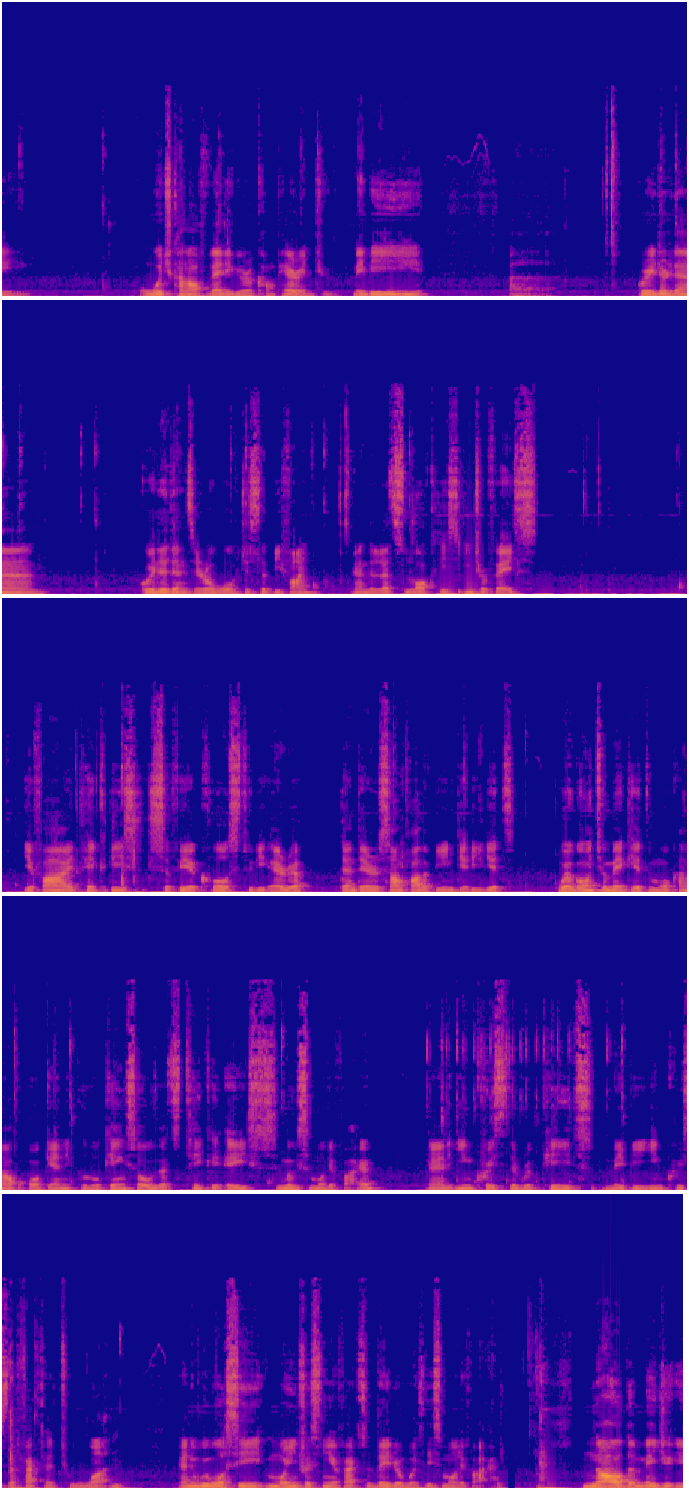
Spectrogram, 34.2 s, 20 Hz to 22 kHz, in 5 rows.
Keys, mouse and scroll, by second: 1.2-6.8 drag, 7.9-9.4 drag, 10.2 click, 13.9 click, 14.2-14.9 middle drag, 14.9 g, 18.6 click, 19.1-21.2 middle drag, 23.5-28.7 drag, 28.7-32.5 middle drag, 32.5 ctrl+alt+shift+q.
